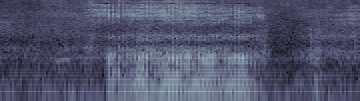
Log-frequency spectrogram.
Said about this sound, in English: the pugs are play bowing each other sniffing each other's butts, making noise is normal. As you say, it's the soundtrack of our life, and I'm grateful for it.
